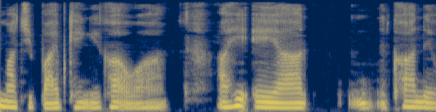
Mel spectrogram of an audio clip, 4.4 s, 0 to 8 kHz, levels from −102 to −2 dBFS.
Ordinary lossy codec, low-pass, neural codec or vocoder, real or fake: none; 7.2 kHz; none; real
